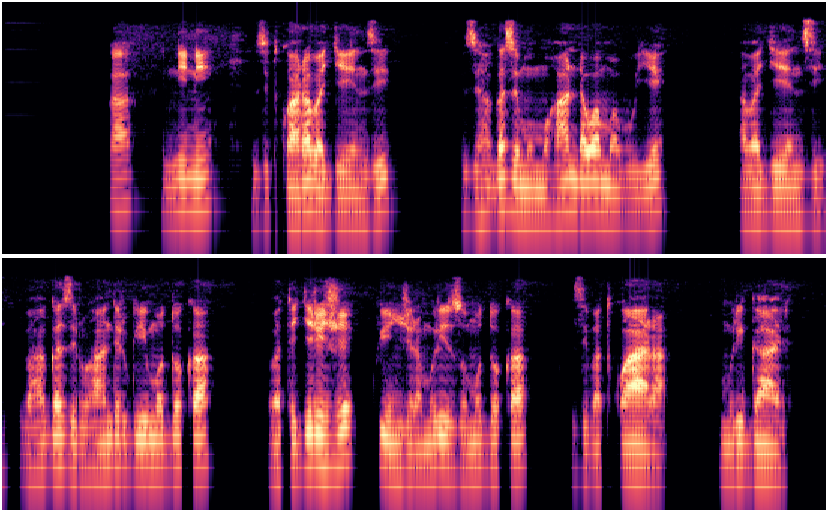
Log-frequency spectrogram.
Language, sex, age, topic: Kinyarwanda, male, 25-35, government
